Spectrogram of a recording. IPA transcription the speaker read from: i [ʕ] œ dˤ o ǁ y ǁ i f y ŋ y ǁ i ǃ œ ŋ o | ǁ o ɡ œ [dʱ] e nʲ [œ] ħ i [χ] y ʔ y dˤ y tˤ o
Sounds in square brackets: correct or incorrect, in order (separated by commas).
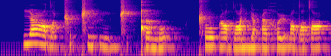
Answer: correct, incorrect, correct, correct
